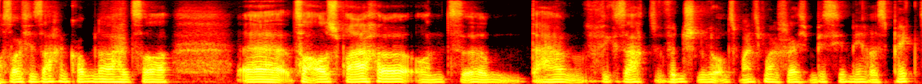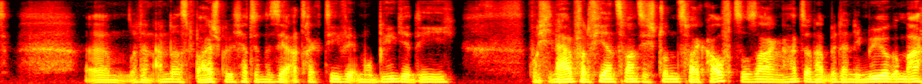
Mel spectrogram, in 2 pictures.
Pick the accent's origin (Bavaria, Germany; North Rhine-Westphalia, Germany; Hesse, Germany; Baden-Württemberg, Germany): North Rhine-Westphalia, Germany; Solingen; now in Hahn, Germany; Ich komme ursprünglich aus Solingen, aktuell leben wir in Hahn, könnten uns aber einen Umzug in meiner Heimat sehr gut vorstellen.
